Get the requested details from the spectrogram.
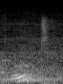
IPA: w.uː.t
